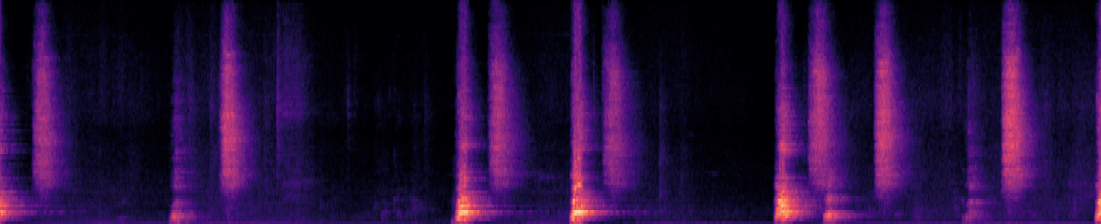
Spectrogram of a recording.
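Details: Two timid mixed-breed sister dogs from the countryside, living in a townhouse, barking at children playing outside the home; sharp repeated barks in loose bursts of two or three, with pauses between groups.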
